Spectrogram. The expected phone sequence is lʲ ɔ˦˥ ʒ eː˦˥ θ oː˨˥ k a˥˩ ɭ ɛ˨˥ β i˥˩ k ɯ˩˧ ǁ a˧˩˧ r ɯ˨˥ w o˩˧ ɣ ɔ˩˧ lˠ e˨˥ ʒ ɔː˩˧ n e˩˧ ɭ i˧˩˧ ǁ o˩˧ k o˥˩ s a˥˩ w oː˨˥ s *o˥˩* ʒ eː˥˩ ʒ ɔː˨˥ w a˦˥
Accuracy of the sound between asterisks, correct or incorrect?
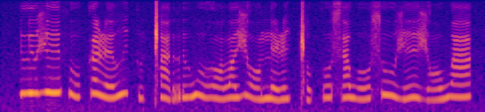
incorrect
